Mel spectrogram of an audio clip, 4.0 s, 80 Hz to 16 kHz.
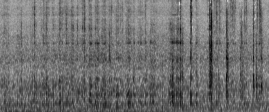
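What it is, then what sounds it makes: Textured glass window pane. Long fingernails tap an embossed green textured glass window pane set in a wooden frame, sometimes striking near the frame's edge. Short, sharp, bright clicks with a faint glassy ring around 1.25 kHz sound over a steady low hum, growing louder and more distinct in the second half.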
